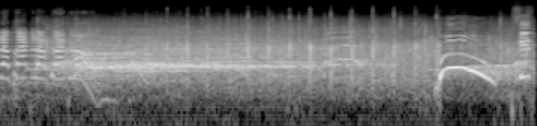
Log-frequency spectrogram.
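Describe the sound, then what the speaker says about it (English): An audience at the Beyond the Bars Conference opening night breaks into sustained applause and cheers, with whoops rising above the clapping and a voice speaking over the crowd. "Come on, clap it up, clap it up, clap it up."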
